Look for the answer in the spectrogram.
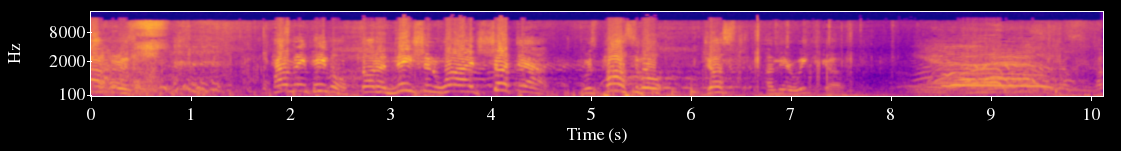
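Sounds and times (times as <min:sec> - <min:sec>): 
laughter: 0:00.0 - 0:01.6
speech: 0:00.1 - 0:07.7, 0:08.5 - 0:10.1
rally crowd cheering and shouting: 0:08.2 - 0:10.1.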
